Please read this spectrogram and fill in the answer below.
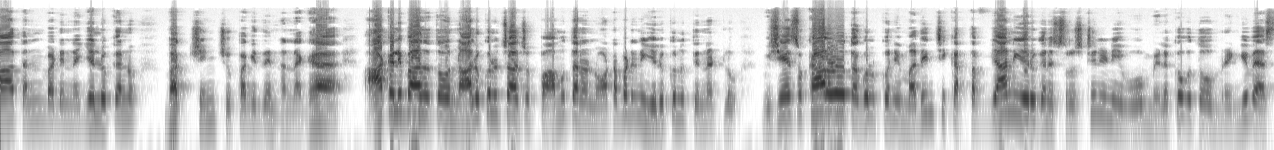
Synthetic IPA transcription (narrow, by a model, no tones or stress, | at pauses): aːt̪ɐnbɐɽinɐjelukɐnu | bʱɐkʂiɲt͡ʃupɐɡid̪inːɐnɐɡʱɐ | a̰ːkɐlibaːd̪ɐt̪o̞ːnaːlukɐnut͡ʃaːt͡ʃupːaːmut̪ɐnɐnɔːʈɐbɐɽinɐelukunut̪inːɐʈlu | ʋiʃɛːʃɐkaːlɐlo̞ːt̪ɐɡulkunimɐd̪iɲt͡ʃikɐɾt̪ɐʋjaːnːieɾuɡɐnisɾuʂʈininiːwumilɐkuʋɐt̪o̞ːmɾiŋɡiʋeːst̪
